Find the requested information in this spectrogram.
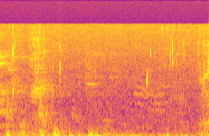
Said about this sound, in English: Did you just snort?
